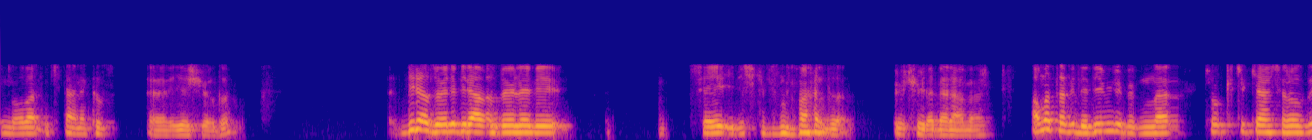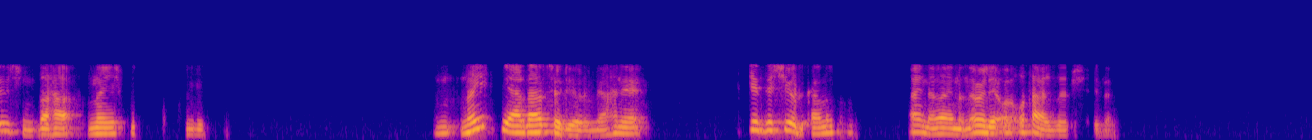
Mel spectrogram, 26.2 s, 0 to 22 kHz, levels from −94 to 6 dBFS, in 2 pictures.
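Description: Throughout the recording the speech carries the signature of the iLBC codec. Nothing above 4 kHz survives, so sibilants and consonant detail are dulled, and the voice has a slightly rough, synthetic grain that is plainly audible. This comes from a narrowband coder modelling each short frame's excitation independently. The texture is consistent with the 15.2 kbps mode using 20 ms frames.

Two dropouts show the behaviour of lost iLBC frames. From 11.72 to 11.79 s, about 60 ms of signal is replaced. That fits three missing 20 ms frames. The decoder conceals the gap by repeating the last pitch cycle with added noise, so it comes across as a brief held, faintly buzzy vowel rather than silence. A shorter instance at 23.74 to 23.80 s covers about 40 ms, roughly two frames. In both cases the speech snaps back cleanly right after, because each iLBC frame decodes without depending on the previous one.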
